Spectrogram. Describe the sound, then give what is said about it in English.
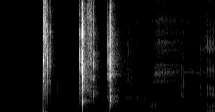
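A can of Breckenridge Brewery Mile High beer cracked open: three sharp, bright clicks and pops in quick succession, followed by a soft, faint fizzing hiss. “Well, maybe one of you guys can talk while we're sipping our beer.”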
